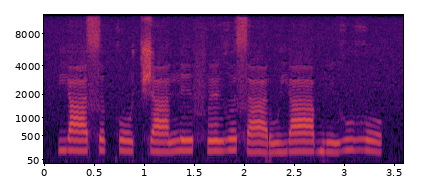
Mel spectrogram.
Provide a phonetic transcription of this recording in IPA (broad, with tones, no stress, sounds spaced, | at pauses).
j aː˦ s ə˦ k o˦˨ t͡ʃ aː˧ n e˦ f ɛ̃˧ ɣ ə˦ s aː˨ ɾ u˨ j aː˧ b ĩ˨ ɣ u˦ ɣ o˦˨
